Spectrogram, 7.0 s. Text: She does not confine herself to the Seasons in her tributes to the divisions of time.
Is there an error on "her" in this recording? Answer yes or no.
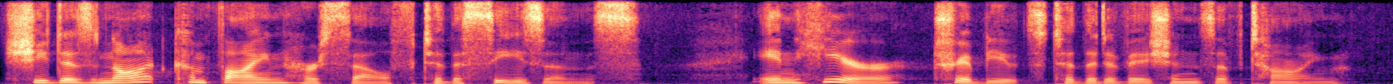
yes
